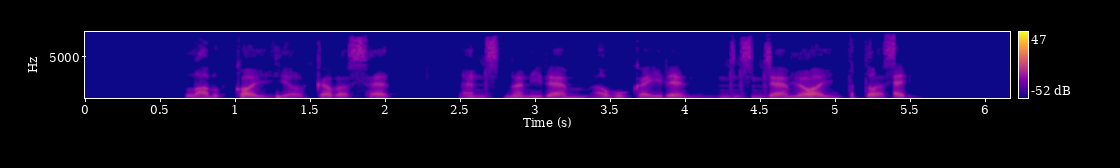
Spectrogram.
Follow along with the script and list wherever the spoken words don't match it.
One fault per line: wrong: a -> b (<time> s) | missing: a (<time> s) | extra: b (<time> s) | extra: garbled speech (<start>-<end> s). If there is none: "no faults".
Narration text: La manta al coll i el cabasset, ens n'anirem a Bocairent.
missing: manta (0.8 s)
extra: garbled speech (4.2-5.5 s)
